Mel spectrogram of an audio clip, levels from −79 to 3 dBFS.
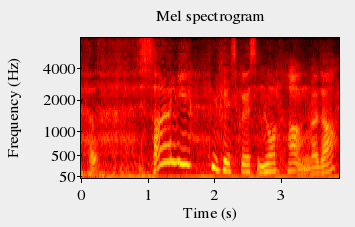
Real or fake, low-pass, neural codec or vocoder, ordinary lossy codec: fake; none; codec, 16 kHz, 0.5 kbps, FunCodec, trained on LibriTTS, 25 frames a second; none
